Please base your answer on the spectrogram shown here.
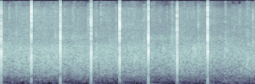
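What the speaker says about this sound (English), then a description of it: "Yes, that deserves an applause." Applause at a hospice fundraising event, a soft wash of crowd clapping with several sharp, evenly spaced loud claps standing out in a regular beat.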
